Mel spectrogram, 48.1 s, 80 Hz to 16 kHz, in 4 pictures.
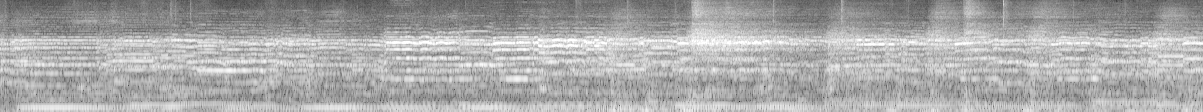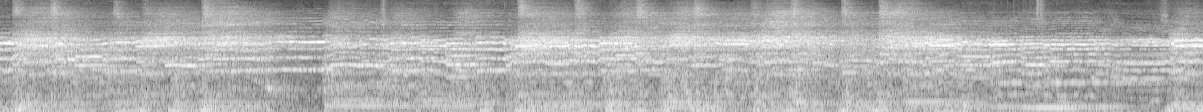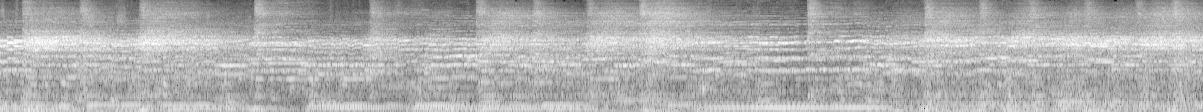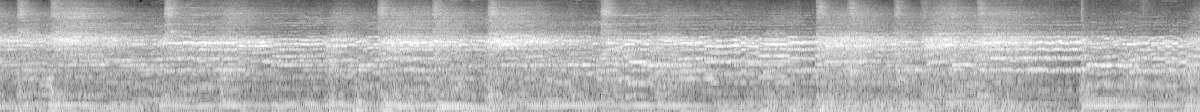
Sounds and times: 0.0s Taiwanese traditional opera 48.0s
0.0s Traffic sound 48.0s
0.0s Walking in the area of the temple 48.0s

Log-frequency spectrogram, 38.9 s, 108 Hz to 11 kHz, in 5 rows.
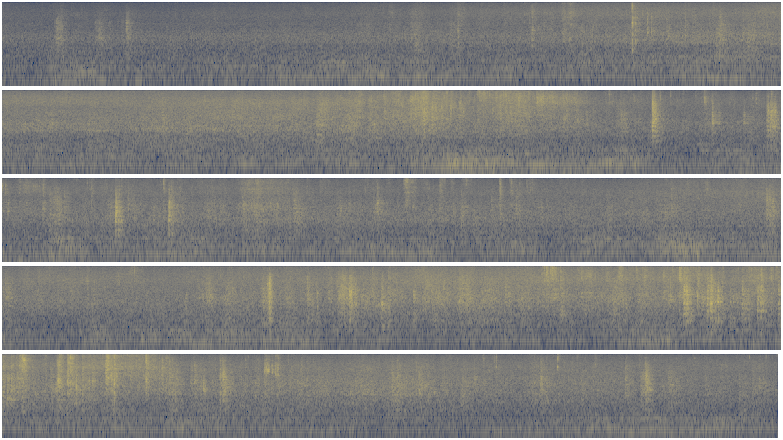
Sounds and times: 0.1s wooden sticks, moved by wind 38.9s

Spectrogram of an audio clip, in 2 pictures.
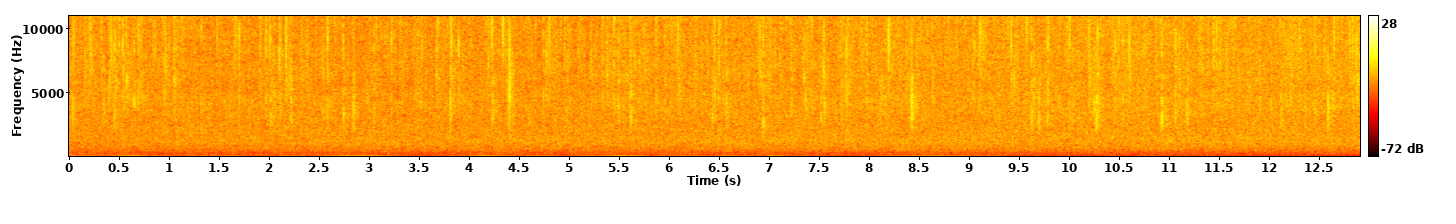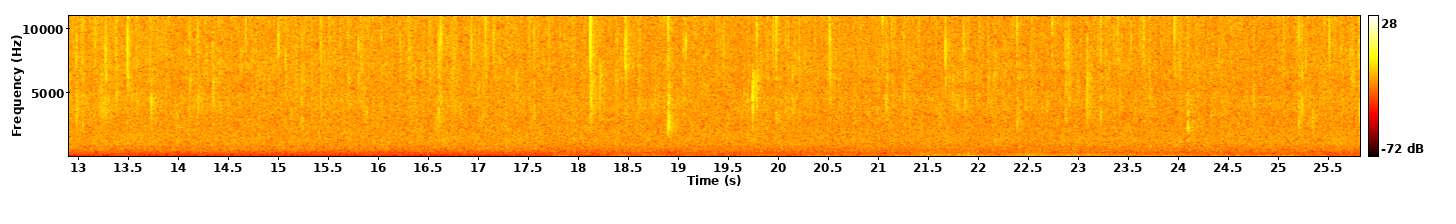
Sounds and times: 0.0s Light rain 25.8s

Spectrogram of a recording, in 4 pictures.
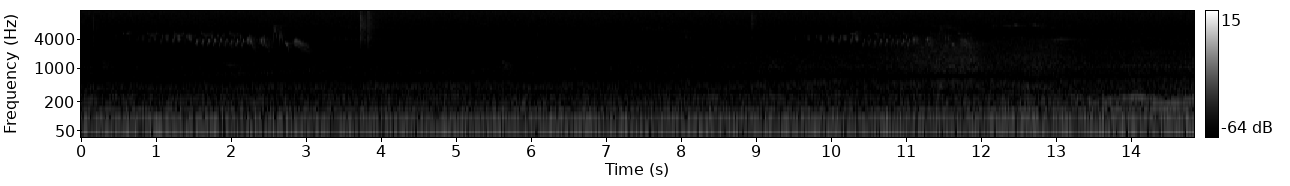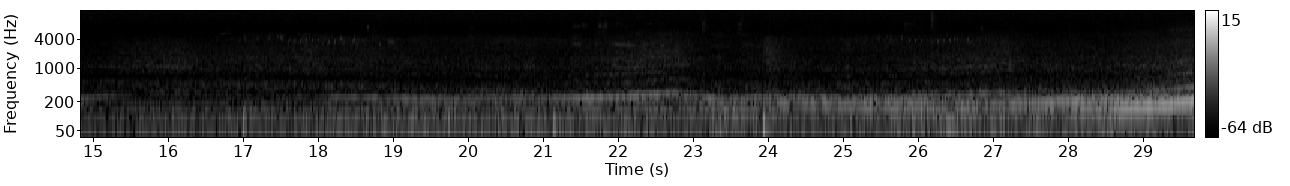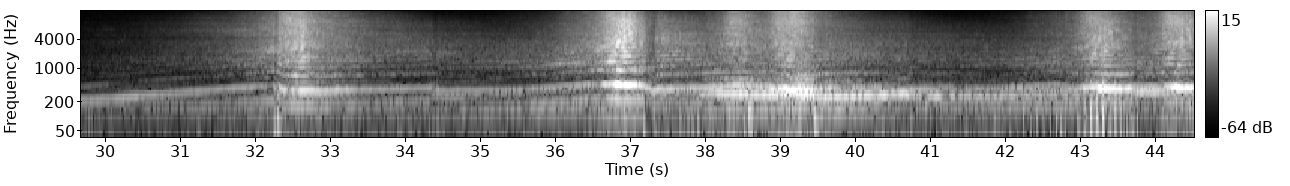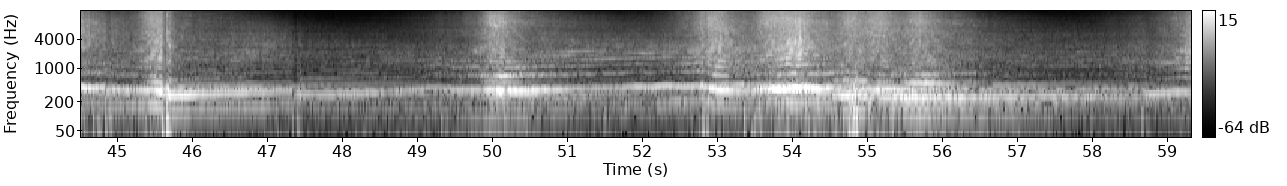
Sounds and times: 17.7s motorcycle road racing 59.3s

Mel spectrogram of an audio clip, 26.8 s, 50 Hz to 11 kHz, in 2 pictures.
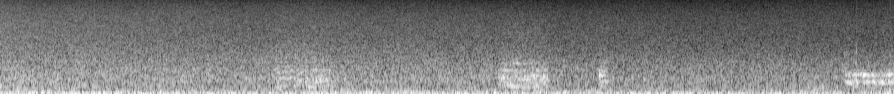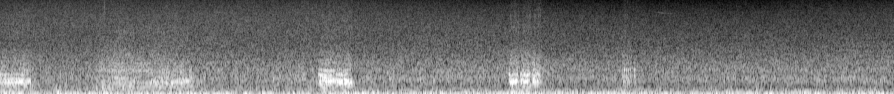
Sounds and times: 2.6s creaky tree 16.8s
17.6s creaky tree 18.8s
21.0s creaky tree 21.6s
22.8s creaky tree 23.0s

